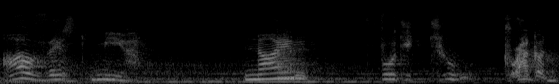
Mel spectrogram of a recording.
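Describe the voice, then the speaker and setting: A put-on character voice, female-sounding and fairly high-pitched, at a very slow pace with long, frequent pauses and clear background noise. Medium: video game.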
